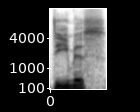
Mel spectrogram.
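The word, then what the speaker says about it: DMHAS: D MH s and it's got this pronunciation Deus yes that sounds to me like should be dmus yeah that's just my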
